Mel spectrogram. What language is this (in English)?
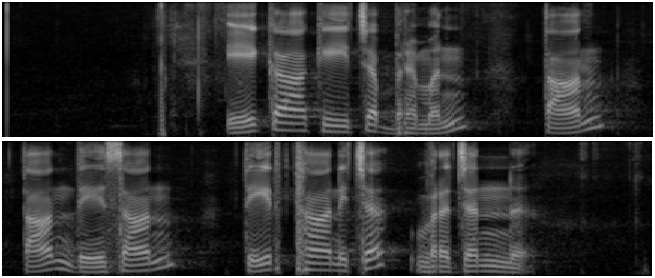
Sanskrit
